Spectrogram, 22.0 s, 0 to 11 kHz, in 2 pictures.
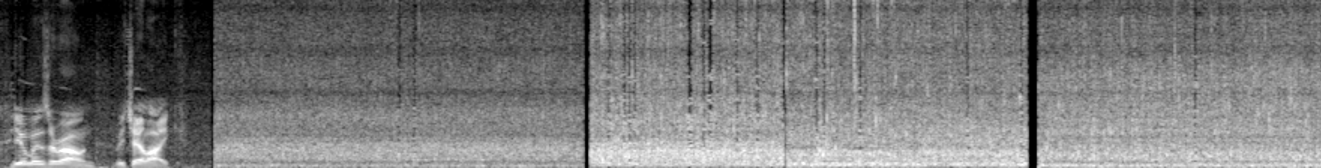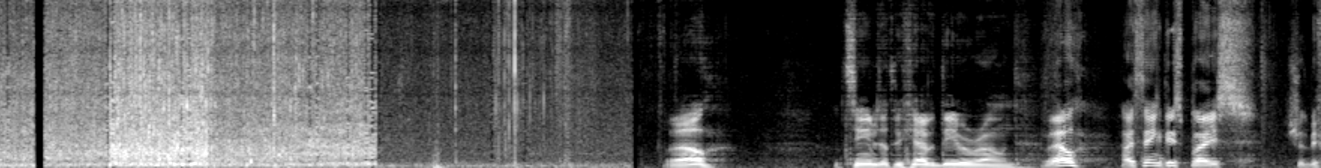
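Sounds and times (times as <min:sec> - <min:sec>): creek water running: 0:00.2 - 0:15.8.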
